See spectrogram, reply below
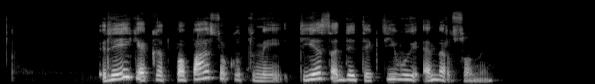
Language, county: Lithuanian, Telšiai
